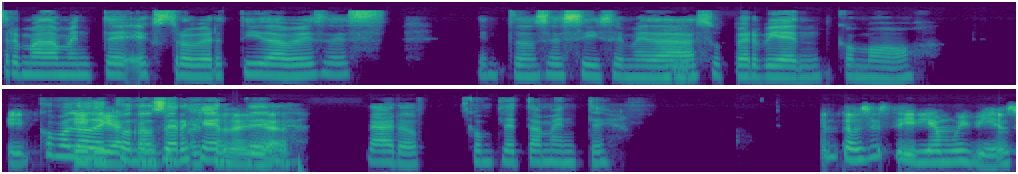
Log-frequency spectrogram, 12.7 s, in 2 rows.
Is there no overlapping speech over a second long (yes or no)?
no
